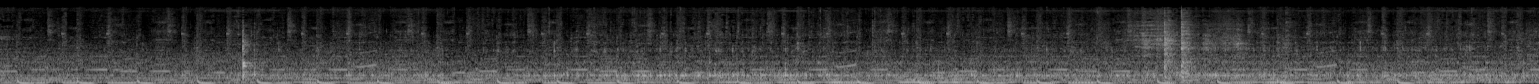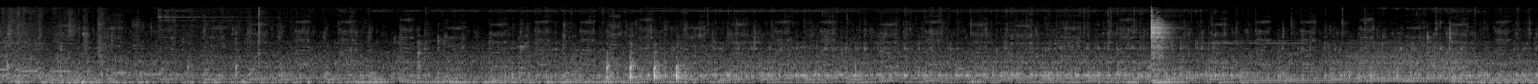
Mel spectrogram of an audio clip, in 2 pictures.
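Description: Mutton korma gravy sizzling and bubbling in a pressure cooker as a spatula stirs it, with a few sharp clinks of the spatula against the pot.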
